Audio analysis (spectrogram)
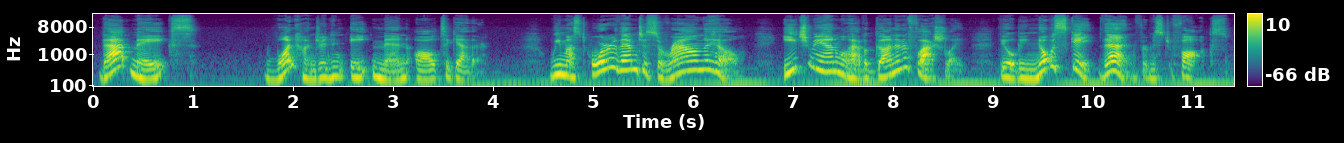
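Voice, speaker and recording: A woman's voice: medium pitch, sing-song, a little slow, pushed and bright, breathy edge, exaggerated voice. A woman voicing a scheming, boastful male farmer giving orders in a storybook.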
